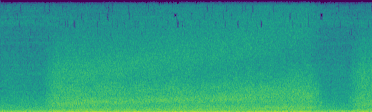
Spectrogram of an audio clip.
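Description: A jetpack roars with a steady rushing thrust.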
